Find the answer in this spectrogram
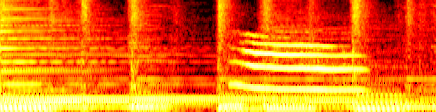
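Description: A cat meows once, a single call falling in pitch a little past a second in, over acoustic guitar background music.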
